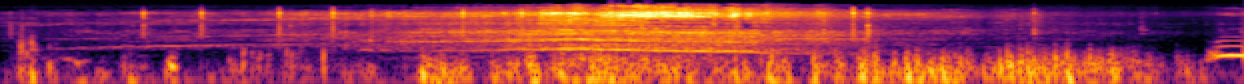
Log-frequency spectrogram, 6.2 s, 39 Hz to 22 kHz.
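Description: A Team Corally Python 6s RC car with a Speedtekrc 35t spool running outdoors in the heat, its electric motor whine rising in pitch as it accelerates toward top speed, with rustling and background noise underneath.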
